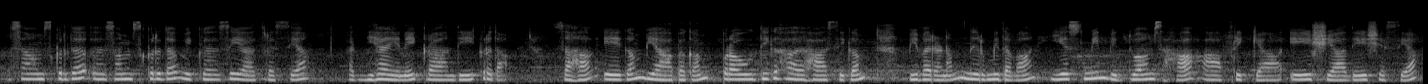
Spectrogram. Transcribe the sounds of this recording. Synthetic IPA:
saːmskɾɪt̪ɐsɐmskɾɪt̪ɐʋikɐsɐjaːt̪ɾɐsja | ɐd̪ʱjɐjɐneːkɾaːnt̪iːkɾɪt̪a | sɐɦɐeːɡɐmʋjaːbɐɡɐmpɾɐwd̪iɡɐɦɐɦaːsikɐmʋiʋɐɾɐɳɐmniɾmid̪ɐʋaːnjɐsminʋid̪ʋaːmsɐhɐaːfɾikjaːeːʃjaːd̪eːʃɐsja

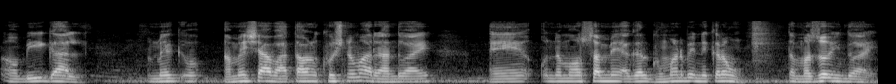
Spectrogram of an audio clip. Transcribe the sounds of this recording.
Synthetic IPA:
ɛːɓiːɠaːl̤ɪ | ʊmẽɦɐmeːʃaʋaːt̪aːʋəɽ̃xʊʃnʊmãɾɐɦə̃nd̪oaːɦe | ɛ̃ːʊnmɔːsəmːẽɐɡəɾɡʱʊməɽ̃bɪnɪkɪɾũt̪ɐmɐzoĩːn̆d̪oaːɦeː

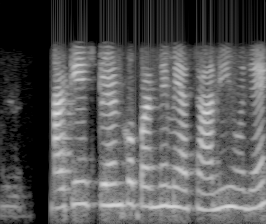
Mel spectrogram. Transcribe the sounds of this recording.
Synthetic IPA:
baːkeɪsʈɾeːnkopɐɽ̤nemẽaːsaːniɦod͡ʒaːe

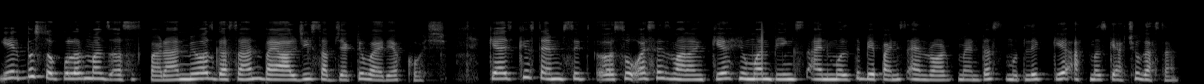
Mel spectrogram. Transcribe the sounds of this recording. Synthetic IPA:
elbɨsokulɐt̪mɐnzɐsɨspɐɽaːnmiozɡɐsaːnbɐjaːld͡ʒiːsɐbd͡ʒek̚ʈiʋɐɾjakʰoʃ | kʲɐːzkisʈɐmsit̪soʔɐsɐzʋɐnɐːnkiɦjumɐnbiiŋɡsɐnmult̪ɨbeːpɐnisɐnɾoːmeɳʈɐsmut̪likːiʔɐt̪ʰmɐzkʲaːt͡ʃʰuɡɐsaːn

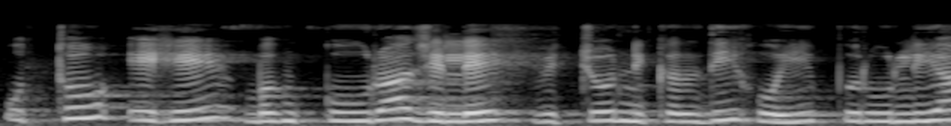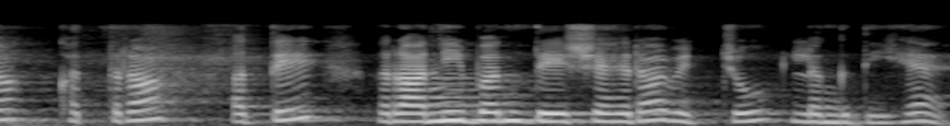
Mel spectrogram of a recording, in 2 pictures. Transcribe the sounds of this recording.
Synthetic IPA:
ʊt̪ʰːõːɪɦebəŋkuːɾaːd͡ʒɪleːʋɪt͡ʃõːnɪkəld̪iːɦoːiːpʊɾuːlɪjaːkʰət̪ɾãː | ət̪eː | ɾaːniːbənd̪̚ːeːʃɛɦɾãːʋɪt͡ʃõːləŋɡd̪iːɦɛː

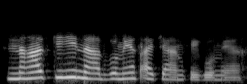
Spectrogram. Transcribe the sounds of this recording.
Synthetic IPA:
nɐɦaːzkiɦinaːd̪ɡomejat̪ʰa̰ːt͡ʃaːnkɐɡomja̰

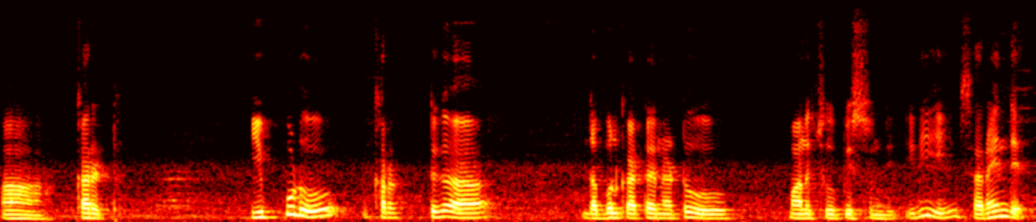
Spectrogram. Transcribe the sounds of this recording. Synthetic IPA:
aːkɐɾek̚ʈ | ipːuɽukɐɾek̚ʈuɡaː | ɖ̪ɐbːulukɐʈːɛjnɐʈːu | mɐnɐkut͡ʃuːpist̪und̪iid̪isɐɾɐjnd̪eː

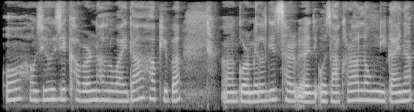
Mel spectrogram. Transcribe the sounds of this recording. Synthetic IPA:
ohɐwzihɐwzikʰːɐbɐɾnɐɦɐlwajdɐhaw̚kʰibɐ | ɡoɾmelɡisɐɾozakʰɐɾalɐwnikajnɐ

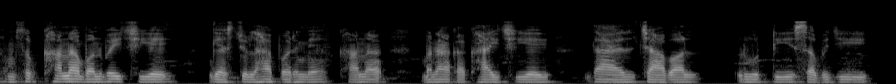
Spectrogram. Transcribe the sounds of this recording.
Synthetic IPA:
ɦəmsəbkʰanabənbət͡ʃʰijɛ | ɡɛst͡ʃulɦapəɾmekʰanabənakekʰajt͡ʃʰijɛd̪aelt͡ʃabəl | ɾoʈisəbd͡ʒi

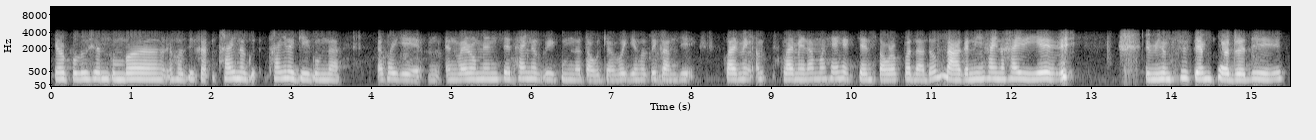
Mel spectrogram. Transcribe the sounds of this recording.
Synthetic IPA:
eɾpolus̬ʰɐnɡumbɐɦawziktʰajnɐtʰajnɐɡiɡumnɐ | ekʰojɡienbajɾonmentsetʰajnɐɡiɡumnɐtawdɾɐbɐɡiɦawzikːandi | klajmeklajmetɐmɐɦeɦek̚t͡ʃenstawɾɐk̚pɐdɐːdomnaɡɐniɦajnɐɦajɾie | imjumsistemkʰadɾɐdi

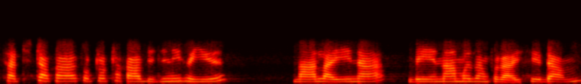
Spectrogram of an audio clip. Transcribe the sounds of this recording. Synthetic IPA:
satʰi̥tʰakʰasɔtʰɔtʰakʰabiziniɦɯjɯ | nalajɯna | benamɯzaŋpʰɯɾajsedam

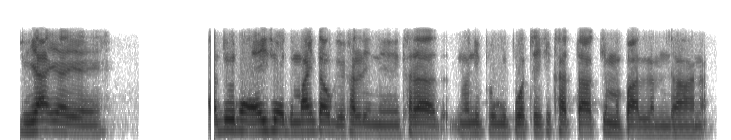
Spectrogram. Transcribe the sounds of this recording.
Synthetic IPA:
jajaja | ɐ̰d̪unaɐjs̬ɔɐd̪umajt̪awɡekʰɐlejnekʰɐɾamɐnipuɡipɔt͡ʃajsʰikʰat̪akːemɐpalːɐmd̪ana̰

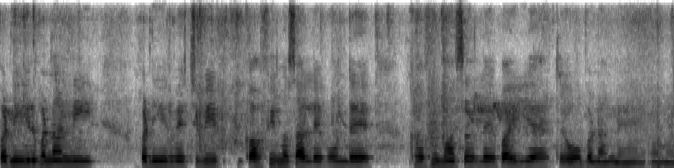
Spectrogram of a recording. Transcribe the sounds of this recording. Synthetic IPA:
pəniːɾbənaːniː | pəniːɾʋɪt͡ʃʋiːkaːfʰiːməsaːleːkõːnd̪eː | kaːfʰiːmaːsaleːpaːiːɛːt̪ḛːoːbənaːneːʊñː

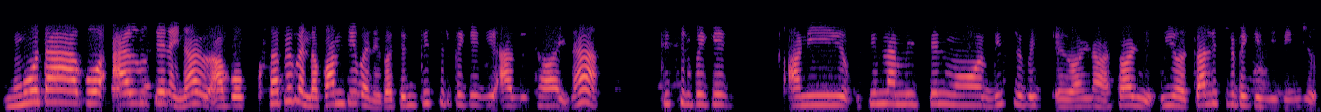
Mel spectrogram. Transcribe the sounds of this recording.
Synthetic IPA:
mot̪akoʔalut̪enɦʌjnʌːbʌsʌbʌjbʱʌnd̪akʌmt̪ʰijobʱʌnekot̪ent̪isrupjeked͡ziʔalut͡sʰʌɦʌjnʌ | t̪isrupjeke | ʌnisimlamik̚t̪enmobisrupeɡʌnʌsʌɽiujot͡salːisrupjeked͡zibint͡sʰu

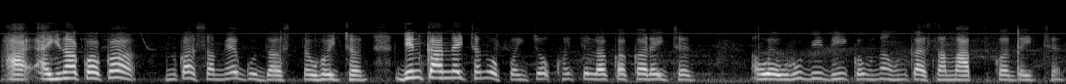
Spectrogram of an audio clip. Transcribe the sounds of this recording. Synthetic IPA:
aəɦinakɔkə | ɦunkasəmeɡud̪əst̪əɦojt͡ʃʰənd͡ʒinkanɛjt͡ʃʰənopə̃nt͡ʃokʰõt͡ʃləkəkəɾɛjt͡ʃʰɛt̪ʰ | aeɦubid̪ʱikəɦunaɦunkasəmap̚t̪kəd̪ɛjt͡ʃʰən

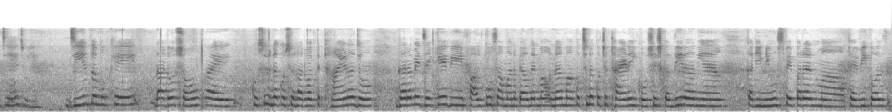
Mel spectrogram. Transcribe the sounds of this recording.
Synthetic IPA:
d͡ʑɐd͡ʑuːli | d͡ʑiːə̃t̪ɐmũːkʰe | ɗaːɖʱoʃõːkaːɦe | kʊd͡ʑʱʊnɐkʊd͡ʑʱʊɦɐɾʋɐk̚t̪ʈʰaːɪɽ̃əd͡ʑoː | ɡʱɐɾəmẽd͡ʑeːkebɪfaːlt̪ũsaːmaːnpijaʋə̃ndənɪ̆mãʊnəmãkʊd͡ʑʱʊnɐkʊd͡ʑʱʊ̆ʈʰaːɪɽ̃ikoːʃɪʃkɐ̃nd̪iɾɐɦə̃nd̪iaːɦijã | kɐɗĩnjuːzpeːpəɾənɪ̆mãfɛːʋikɔːlz

